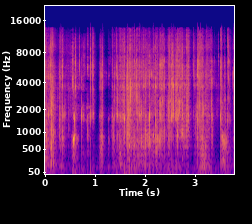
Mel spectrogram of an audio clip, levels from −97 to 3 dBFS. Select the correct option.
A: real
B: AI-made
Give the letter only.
B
